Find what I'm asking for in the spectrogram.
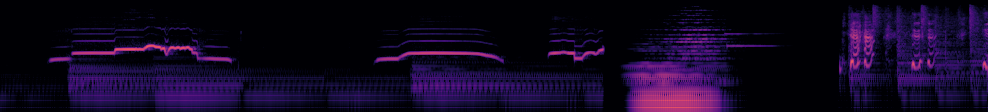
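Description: A Spanish clay ocarina plays a short, hooting melody of sustained, breathy mid-pitched notes in three phrases. A low rumbling burst follows, then a different sound begins at the end.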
